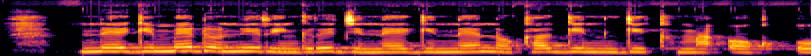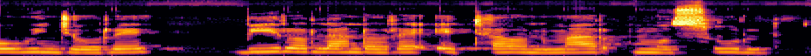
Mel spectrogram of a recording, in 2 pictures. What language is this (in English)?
Luo (Kenya and Tanzania)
